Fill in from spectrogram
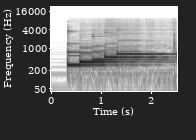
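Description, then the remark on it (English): A Binatone brick mobile phone's switch-off tone: a short melodic jingle of four bright, rising chime notes stepping upward, the last one sustained and ringing out, with no talking over it. “Here's the off tone.”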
